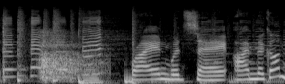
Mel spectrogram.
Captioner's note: sound of gavel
